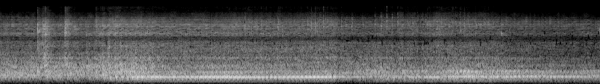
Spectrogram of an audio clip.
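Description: Small motorcycle engine revving as the bike pulls away. Its note rises about a second in, holds loudest for about two seconds, then eases off and fades.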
